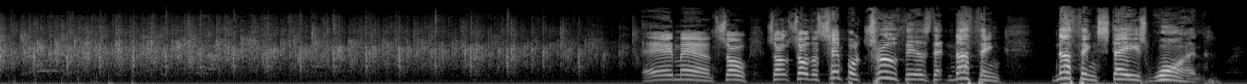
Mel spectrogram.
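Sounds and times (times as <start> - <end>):
audience clapping hands: 0.0 - 6.6
speech: 6.4 - 12.2.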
